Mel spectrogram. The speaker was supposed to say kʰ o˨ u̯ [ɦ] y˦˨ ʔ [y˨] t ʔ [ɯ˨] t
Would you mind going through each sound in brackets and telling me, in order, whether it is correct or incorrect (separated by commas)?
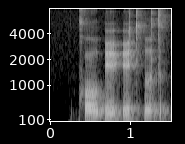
incorrect, incorrect, correct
